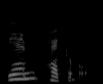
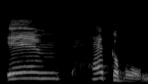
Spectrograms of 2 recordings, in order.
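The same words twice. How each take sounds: First: Said in the usual way. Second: "Impeccable" slow, drawn out and savored; savored emphasis. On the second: Shown as a demonstration. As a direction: stretch "Impeccable" out, relishing it.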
